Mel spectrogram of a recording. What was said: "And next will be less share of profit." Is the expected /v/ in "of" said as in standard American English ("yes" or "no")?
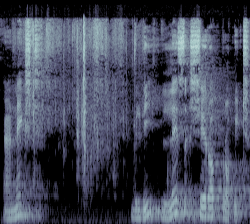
no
